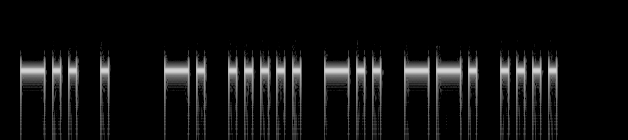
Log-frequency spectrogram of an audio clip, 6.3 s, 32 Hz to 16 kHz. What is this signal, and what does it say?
Morse code, heard as a keyed tone, about 16 wpm, 700 Hz. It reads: DE N5DGH
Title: USA Callsign DE Callsign - 5 Characters - 15wpm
